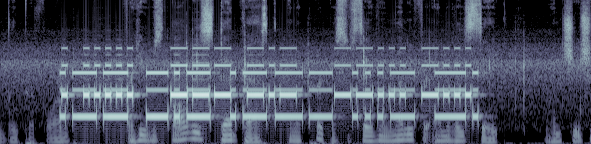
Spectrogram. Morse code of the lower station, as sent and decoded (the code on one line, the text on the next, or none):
.-- -.- .--- ...- -.
WKJVN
